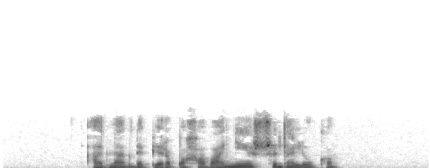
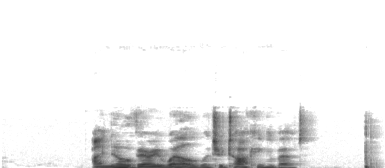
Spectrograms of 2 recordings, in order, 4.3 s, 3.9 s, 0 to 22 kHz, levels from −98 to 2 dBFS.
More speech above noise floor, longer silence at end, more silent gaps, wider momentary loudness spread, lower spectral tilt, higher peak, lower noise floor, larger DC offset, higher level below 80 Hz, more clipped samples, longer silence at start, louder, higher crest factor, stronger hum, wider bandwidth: second, 47 dB vs 58 dB; first, 0.95 s vs 0.15 s; neither; second, 13 LU vs 18 LU; about the same, -5 dB/octave vs -5.5 dB/octave; second, -14 dBFS vs -8 dBFS; second, -80 dBFS vs -84 dBFS; neither; about the same, -68 dBFS vs -66 dBFS; neither; about the same, 0.9 s vs 0.95 s; second, -34 LUFS vs -26 LUFS; about the same, 22 dB vs 20 dB; neither; about the same, 7.4 kHz vs 8 kHz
